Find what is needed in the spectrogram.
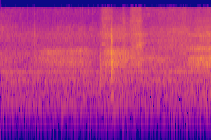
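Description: Low background hiss with one faint, short click about a second in as scrap metal computer cases are handled.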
